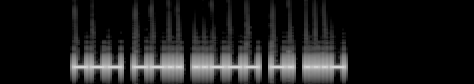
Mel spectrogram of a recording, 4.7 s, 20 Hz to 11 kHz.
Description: Morse code, heard as a keyed tone, about 28 wpm, 700 Hz. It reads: OZ2NV
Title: DXCC-100 Call Signs - 5 Characters - 28wpm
